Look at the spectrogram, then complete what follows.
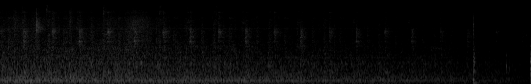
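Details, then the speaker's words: Vintage United electric swinging bell clock after waxing the bell's wood block and oiling the movement: soft even ticking about four per second, no rattle or buzz; irritating noise gone. "so there you go we were able to quiet down the clock and now it's a really nice clock"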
